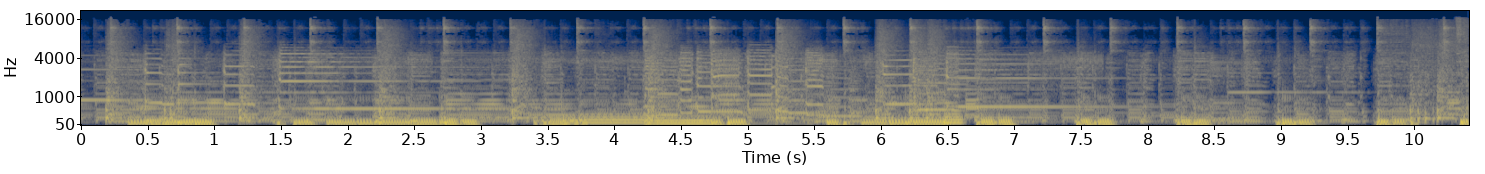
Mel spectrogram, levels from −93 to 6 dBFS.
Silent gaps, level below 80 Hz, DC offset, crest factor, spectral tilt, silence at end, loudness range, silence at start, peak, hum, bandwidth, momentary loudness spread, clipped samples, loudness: none; -24 dBFS; under 0.1%; 16 dB; -6 dB/octave; 0 s; 4 LU; 0 s; 0 dBFS; none; 17 kHz; 7 LU; under 0.1%; -17 LUFS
